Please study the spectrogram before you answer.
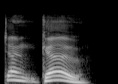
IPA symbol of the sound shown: əʊ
